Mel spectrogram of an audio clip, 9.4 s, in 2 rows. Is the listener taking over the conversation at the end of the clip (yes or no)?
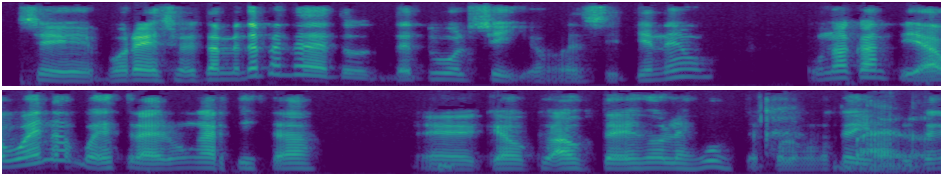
yes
